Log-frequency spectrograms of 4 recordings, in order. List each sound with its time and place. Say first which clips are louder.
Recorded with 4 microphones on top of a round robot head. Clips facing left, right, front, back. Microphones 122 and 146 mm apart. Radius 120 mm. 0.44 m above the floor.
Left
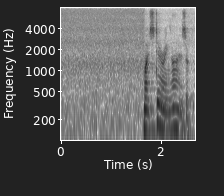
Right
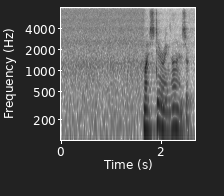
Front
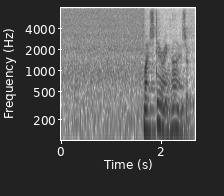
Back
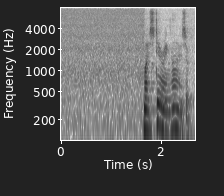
1.6 s a man speaking: right 1 dB, back 5 dB; straight behind, 1.4 m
